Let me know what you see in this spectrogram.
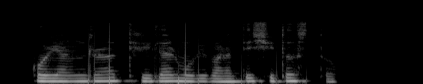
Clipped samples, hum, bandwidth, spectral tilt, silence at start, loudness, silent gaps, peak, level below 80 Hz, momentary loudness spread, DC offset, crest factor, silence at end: under 0.1%; none; 7.6 kHz; -7.5 dB/octave; 0.35 s; -34 LUFS; 3.14-3.19 s; -18 dBFS; -62 dBFS; 15 LU; under 0.1%; 16 dB; 0.9 s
